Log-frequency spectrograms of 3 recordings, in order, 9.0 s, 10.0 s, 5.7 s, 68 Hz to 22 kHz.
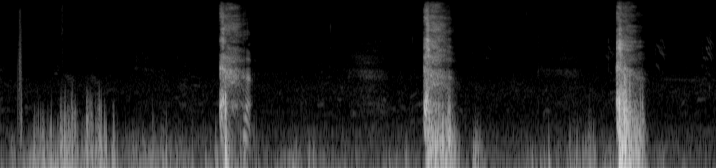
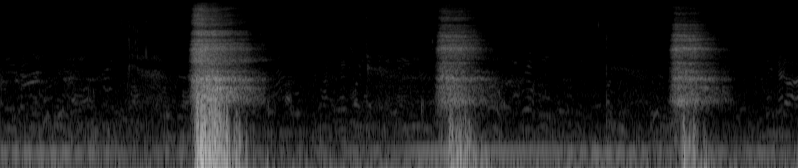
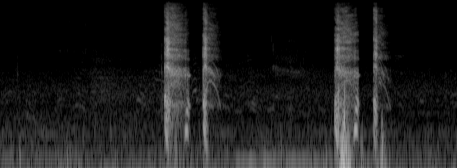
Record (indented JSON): {
  "three_cough_length": "9.0 s",
  "three_cough_amplitude": 32767,
  "three_cough_signal_mean_std_ratio": 0.31,
  "exhalation_length": "10.0 s",
  "exhalation_amplitude": 8682,
  "exhalation_signal_mean_std_ratio": 0.38,
  "cough_length": "5.7 s",
  "cough_amplitude": 13137,
  "cough_signal_mean_std_ratio": 0.34,
  "survey_phase": "alpha (2021-03-01 to 2021-08-12)",
  "age": "18-44",
  "gender": "Female",
  "wearing_mask": "No",
  "symptom_none": true,
  "smoker_status": "Never smoked",
  "respiratory_condition_asthma": false,
  "respiratory_condition_other": false,
  "recruitment_source": "REACT",
  "submission_delay": "2 days",
  "covid_test_result": "Negative",
  "covid_test_method": "RT-qPCR"
}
